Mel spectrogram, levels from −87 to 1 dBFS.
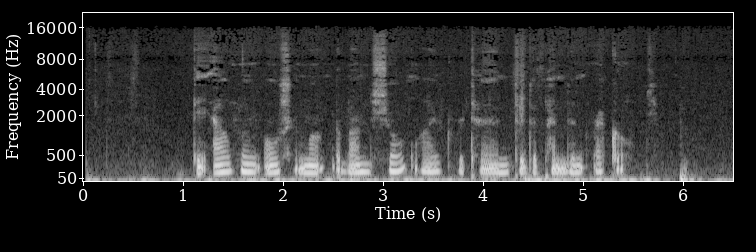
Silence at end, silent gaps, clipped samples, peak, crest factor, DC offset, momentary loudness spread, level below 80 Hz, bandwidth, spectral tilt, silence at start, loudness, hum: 0 s; none; under 0.1%; -2 dBFS; 16 dB; under 0.1%; 15 LU; -36 dBFS; 16 kHz; -7 dB/octave; 0.05 s; -18 LUFS; none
